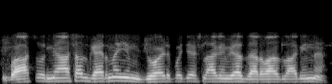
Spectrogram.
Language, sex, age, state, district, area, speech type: Kashmiri, male, 18-30, Jammu and Kashmir, Kulgam, rural, conversation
